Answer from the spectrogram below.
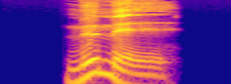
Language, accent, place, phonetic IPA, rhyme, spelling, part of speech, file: German, Germany, Berlin, [ˈmʏml̩], -ʏml̩, mümmel, verb, De-mümmel.ogg
- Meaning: inflection of mümmeln: 1. first-person singular present 2. singular imperative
